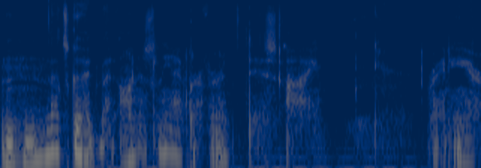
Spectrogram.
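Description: A man whispering at a fairly slow pace. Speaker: ASMR creator. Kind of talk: ASMR role play, soft close talk. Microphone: handheld.

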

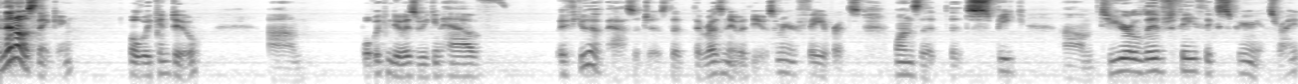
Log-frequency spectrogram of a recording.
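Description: The speech moves at a moderate pace with long, frequent pauses and ordinary pitch variation. Loudness swings widely throughout. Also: man. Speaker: church devotional host. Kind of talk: casual devotional talk. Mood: warm, friendly. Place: home room. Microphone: webcam.

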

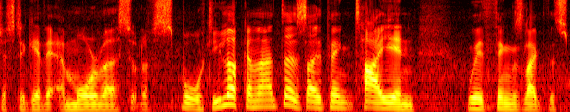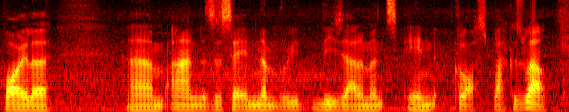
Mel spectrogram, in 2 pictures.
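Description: A man at a fairly quick pace, with a dry sound and no echo. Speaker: van sales manager. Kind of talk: walk-around product review. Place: street. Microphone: phone near.

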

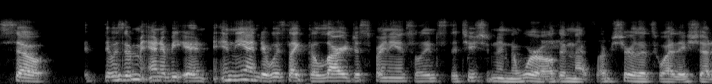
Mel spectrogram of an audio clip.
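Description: A woman speaks in a very deep, low voice for a woman, with ordinary pitch variation. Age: old. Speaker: attorney and public banking advocate, author; attorney. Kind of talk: interview. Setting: remote call. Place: home room. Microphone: video call.

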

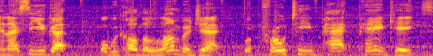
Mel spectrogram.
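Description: Over clear music in the background, a man with a high pitch speaks at a moderate pace with ordinary pitch variation. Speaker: show host. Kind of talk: food show hosting chat. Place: cafe. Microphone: lapel.

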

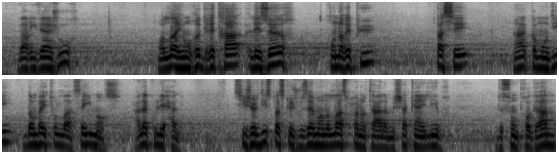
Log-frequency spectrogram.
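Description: Fairly high male voice at a fairly quick pace, with ordinary pitch variation, long, frequent pauses and noticeable background noise. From Belgium. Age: 40s. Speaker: Islamic teacher. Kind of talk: religious lecture.

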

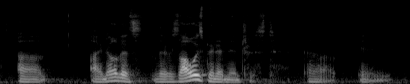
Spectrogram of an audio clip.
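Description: At a fairly quick pace, a man with an American accent speaks in a somewhat breathy, dark, mellow tone at medium pitch with ordinary pitch variation. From US-Mexico border, Calexico, California; California. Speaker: professor. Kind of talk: interview. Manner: halting. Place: meeting room.

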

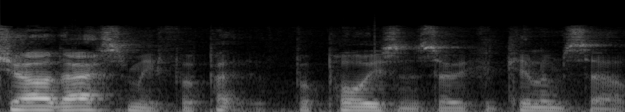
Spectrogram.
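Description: A man speaks at a moderate pace, and his pitch varies in an ordinary way. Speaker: author reading own book. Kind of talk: reading aloud. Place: home room.

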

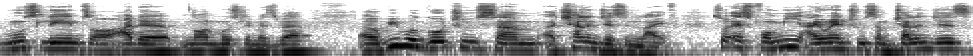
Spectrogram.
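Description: A man talks at a moderate pace. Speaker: speaker. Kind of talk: interview answer. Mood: reflective, personal story. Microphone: video call.

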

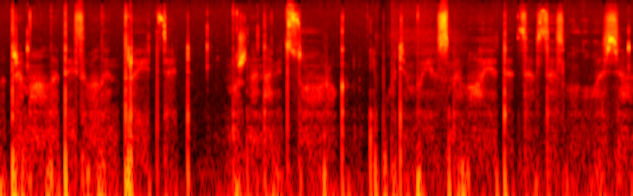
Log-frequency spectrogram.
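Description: A woman whispers in a gentle tone at a very slow pace, with big swings in loudness. There is noticeable background noise. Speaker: ASMR creator. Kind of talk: casual talk to camera, product show and tell. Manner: soft, gentle, whispery.

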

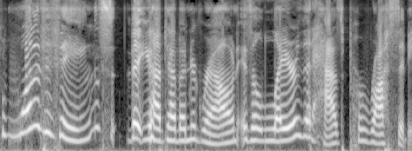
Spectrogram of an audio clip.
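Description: This woman has a plain, everyday voice, fairly high in pitch. She speaks at a moderate pace with lively intonation. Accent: American. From Texas. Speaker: geology instructor. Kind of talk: lecture.

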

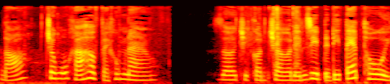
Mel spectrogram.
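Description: A woman speaks at a fairly slow pace in a dark, mellow tone, her pitch fairly high with ordinary variation. The sound is dry and close with no echo. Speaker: Vietnamese student in Japan, vlogger. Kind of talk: vlog voice-over narration. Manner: uneven pitch.

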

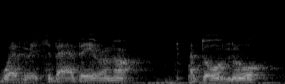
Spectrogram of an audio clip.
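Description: A man speaks at a moderate pace. Audible room echo surrounds the voice. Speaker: beer reviewer. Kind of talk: casual review chat. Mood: enthusiastic, relaxed. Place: home room. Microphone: phone near.

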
